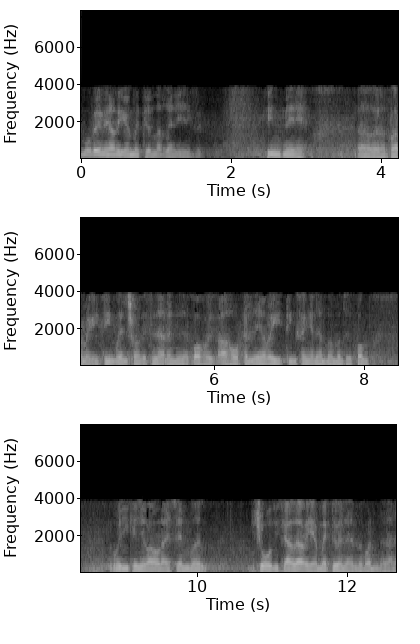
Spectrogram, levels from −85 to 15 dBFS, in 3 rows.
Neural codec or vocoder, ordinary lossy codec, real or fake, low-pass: codec, 16 kHz in and 24 kHz out, 0.6 kbps, FocalCodec, streaming, 2048 codes; AAC, 16 kbps; fake; 7.2 kHz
